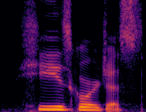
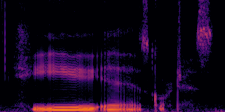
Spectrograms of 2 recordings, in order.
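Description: First: Said in the usual way. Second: Breathy slow whisper of admiration. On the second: Acted. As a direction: whisper it slowly, as if in awe. Repeats praise, then whispers it.

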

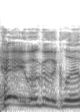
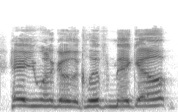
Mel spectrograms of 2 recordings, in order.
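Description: First: Corny come-on, pitched up a bit; lightly hammed fifties movie line; stilted old movie melodrama. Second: Corny fifties movie come-on; lightly voiced old film romance; stilted old movie melodrama. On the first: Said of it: "Except it's, like, two dudes". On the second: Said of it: "sounds like a nineteen fifties movie".

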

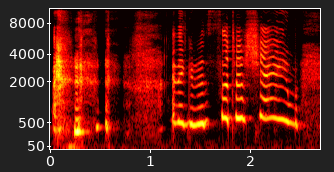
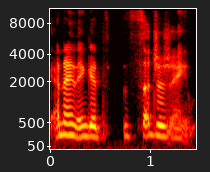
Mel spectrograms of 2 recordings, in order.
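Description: First: Squeaky high mock-indignant voice; high, theatrical pretend shock; mock outrage. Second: Said in the usual way. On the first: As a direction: repeat it in a silly high voice. Mock repeat of own line.

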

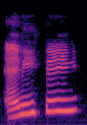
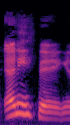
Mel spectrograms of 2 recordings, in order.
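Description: First: High, rising, incredulous ANYTHING as a question; imitated host querying "Anything?". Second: "Anything." stated with a falling tune; imitated cook confirming "Anything."; firm cook's answer. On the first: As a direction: lift the pitch right up on "Anything?". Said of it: "And then the host is like". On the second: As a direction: state "Anything." firmly at usual pitch, closing it down. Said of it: "And the cook is like".

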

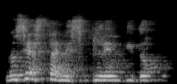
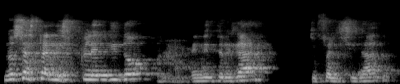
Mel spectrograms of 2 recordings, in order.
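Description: First: "seas" drawn out and rising, whole phrase slow; slow stress on seas. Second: "tan" lifted with a rise at normal pace; phrase with stress on tan. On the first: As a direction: lean on "seas" slowly to fix the word. ("No seas tan espléndido" lento, alargando "seas") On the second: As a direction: say it through, lifting "tan". ("No seas tan espléndido", subiendo en "tan") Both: Shown as a demonstration. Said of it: "esa es la palabra".

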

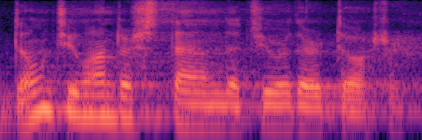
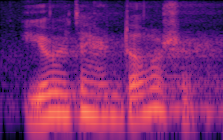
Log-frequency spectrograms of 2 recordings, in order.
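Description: First: Said in the usual way. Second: A much softer, hushed repeat of You're their daughter; gentle, softer repeat. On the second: A narrator's reading. Kind lady gently telling Stephanie she belongs, hushed and tender. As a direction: let it land tenderly, almost hushed. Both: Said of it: "gently took her by the hand".

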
